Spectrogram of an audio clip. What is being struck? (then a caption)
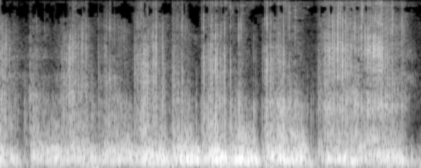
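Coarse-weave fabric sofa cushion. Blue-painted fingernails scratch fast and hard across an orange coarse-weave fabric on a stuffed sofa cushion. The result is a steady, rough, dull scraping texture, heavy in the low range with brief dips between strokes.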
